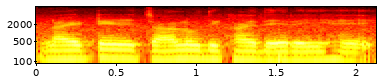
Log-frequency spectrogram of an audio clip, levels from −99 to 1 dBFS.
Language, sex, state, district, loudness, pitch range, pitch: Hindi, male, Gujarat, Gandhinagar, -14 LUFS, 110-125 Hz, 115 Hz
